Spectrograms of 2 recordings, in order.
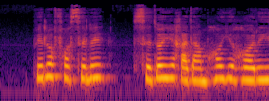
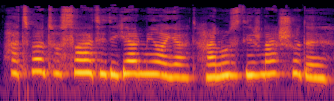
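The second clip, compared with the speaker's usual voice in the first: higher, brushing him off; impatient; 6 semitones higher, 4 dB louder than usual. A narrator's reading. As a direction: dismiss his fuss impatiently.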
